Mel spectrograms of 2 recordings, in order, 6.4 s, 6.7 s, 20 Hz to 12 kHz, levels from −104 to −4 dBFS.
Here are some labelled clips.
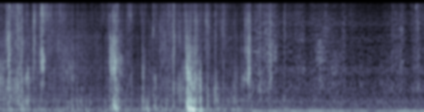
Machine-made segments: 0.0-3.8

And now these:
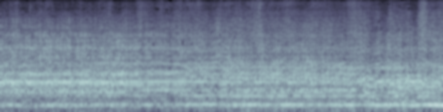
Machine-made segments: 1.9-3.4; 5.1-5.8

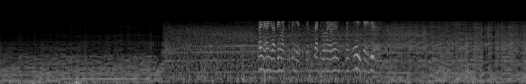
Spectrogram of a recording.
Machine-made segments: 0.0-1.7; 3.7-5.3

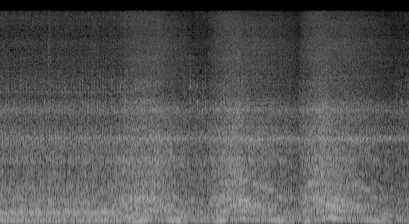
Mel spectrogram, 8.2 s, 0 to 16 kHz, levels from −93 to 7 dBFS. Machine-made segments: 2.1-3.5; 5.3-6.5; 7.2-8.2

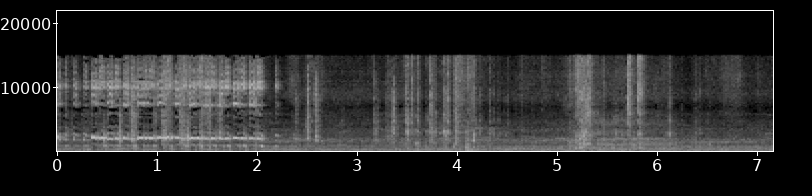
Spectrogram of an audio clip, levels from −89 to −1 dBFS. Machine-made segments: 0.9-4.1; 4.7-5.4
